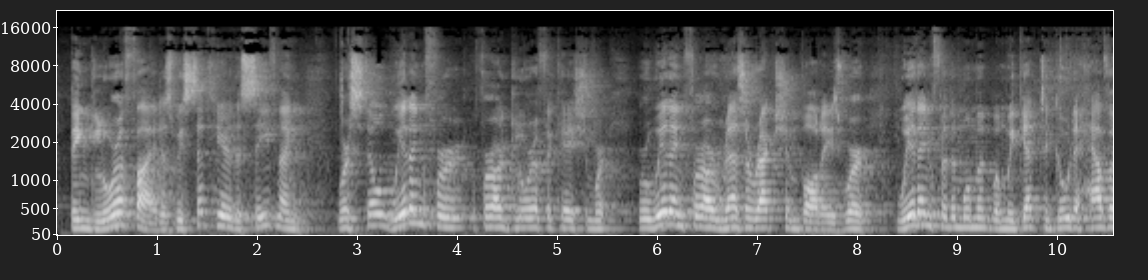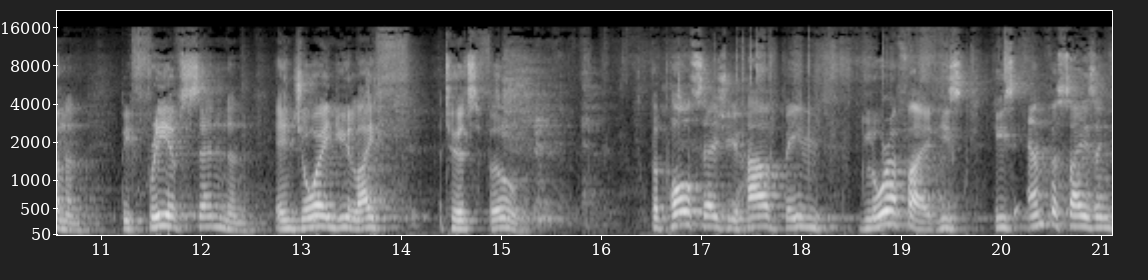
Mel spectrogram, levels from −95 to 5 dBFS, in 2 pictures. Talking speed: 160 wpm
